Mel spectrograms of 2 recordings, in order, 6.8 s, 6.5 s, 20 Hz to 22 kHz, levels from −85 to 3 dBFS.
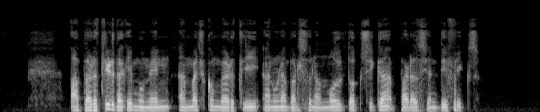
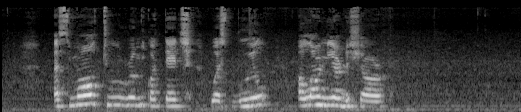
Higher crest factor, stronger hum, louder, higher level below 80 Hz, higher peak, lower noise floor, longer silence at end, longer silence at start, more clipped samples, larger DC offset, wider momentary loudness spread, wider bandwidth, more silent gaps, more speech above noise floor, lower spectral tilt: about the same, 18 dB vs 18 dB; first, 60 Hz at -50 dBFS vs none; about the same, -20 LUFS vs -18 LUFS; first, -44 dBFS vs -54 dBFS; about the same, -2 dBFS vs -2 dBFS; first, -75 dBFS vs -48 dBFS; second, 0.8 s vs 1.4 s; first, 0.9 s vs 0.65 s; neither; neither; second, 6 LU vs 10 LU; second, 11 kHz vs 17 kHz; neither; first, 56 dB vs 30 dB; first, -8 dB/octave vs -3.5 dB/octave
